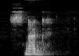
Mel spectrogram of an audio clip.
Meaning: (adjective) 1. Warm and comfortable; cosy 2. Satisfactory 3. Close-fitting 4. Close; concealed; not exposed to notice; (noun) 1. A small, comfortable back room in a pub 2. A lug
- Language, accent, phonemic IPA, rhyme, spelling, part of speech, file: English, Southern England, /snʌɡ/, -ʌɡ, snug, adjective / noun / verb, LL-Q1860 (eng)-snug.wav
